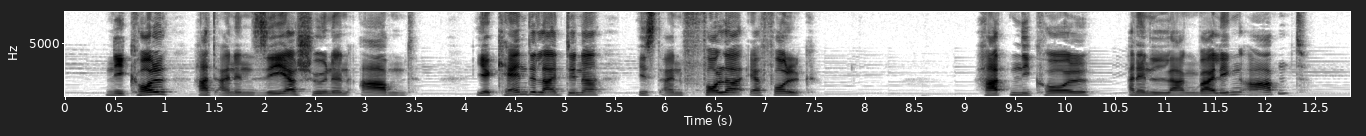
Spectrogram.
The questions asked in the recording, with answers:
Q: Hat Nicole einen langweiligen Abend?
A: Nein, sie hat keinen langweiligen Abend.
